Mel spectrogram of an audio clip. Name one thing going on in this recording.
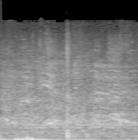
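A football is kicked hard with a dull thud.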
